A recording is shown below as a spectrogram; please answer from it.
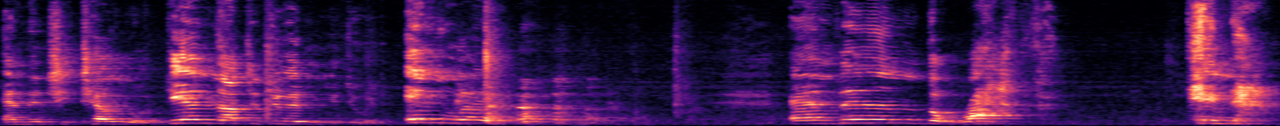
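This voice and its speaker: A woman preaching a sermon to a congregation in a conversational way, putting questions to her listeners and pausing for emphasis. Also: high-pitched. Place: large echoey church room. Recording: very echoey, distant mic, some noise.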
